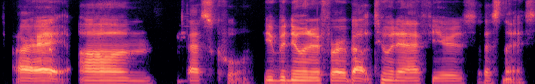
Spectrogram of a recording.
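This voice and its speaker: With an American accent, a man speaks in a fairly low voice. His pace is fairly slow and his intonation monotone and flat. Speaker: podcast host. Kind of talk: casual chat.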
